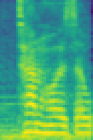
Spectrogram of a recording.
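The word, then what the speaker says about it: Tannhäuser: We'd pronounce it Tannhauser with an umlaut.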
